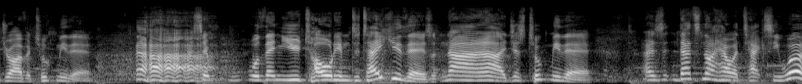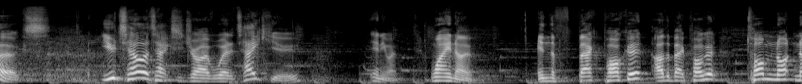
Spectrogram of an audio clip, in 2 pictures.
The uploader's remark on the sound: Live From The Rhino Room Adelaide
